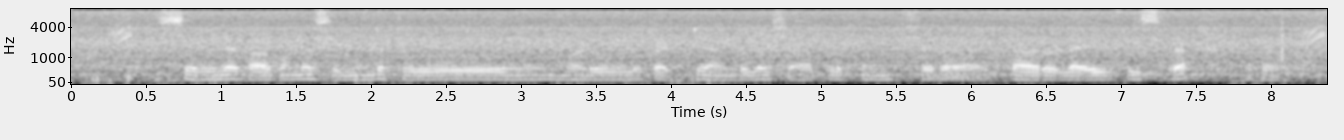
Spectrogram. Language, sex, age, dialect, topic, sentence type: Telugu, male, 18-24, Utterandhra, agriculture, statement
